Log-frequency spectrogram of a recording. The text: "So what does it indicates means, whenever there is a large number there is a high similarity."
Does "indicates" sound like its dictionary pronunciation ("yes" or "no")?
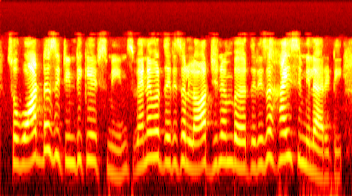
yes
